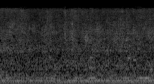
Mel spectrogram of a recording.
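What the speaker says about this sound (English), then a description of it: "drain some water." Water gushes steadily as it is drained from home aquarium tanks holding Neocaridina shrimp, a continuous close rushing flow with no pauses.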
